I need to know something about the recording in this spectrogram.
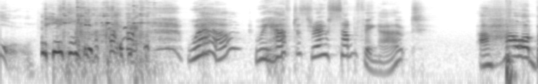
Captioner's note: all laugh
